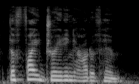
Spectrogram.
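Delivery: plain reading voice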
